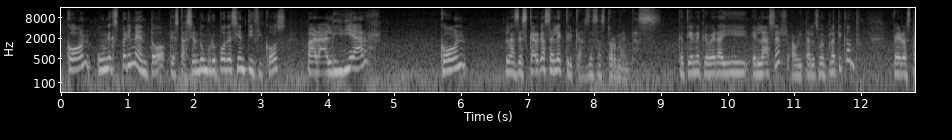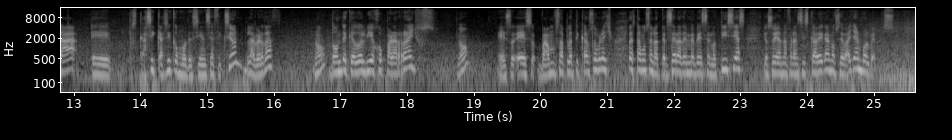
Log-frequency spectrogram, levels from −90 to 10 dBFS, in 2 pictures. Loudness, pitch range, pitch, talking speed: -29 LUFS, 180-235 Hz, 200 Hz, 170 wpm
